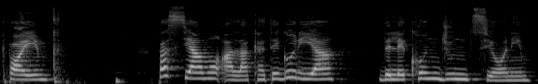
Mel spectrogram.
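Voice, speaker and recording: A woman teaching a language lesson, pronouncing example words carefully and deliberately. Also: a little high. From Italy. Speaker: Italian teacher. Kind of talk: slow, clear language lesson.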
